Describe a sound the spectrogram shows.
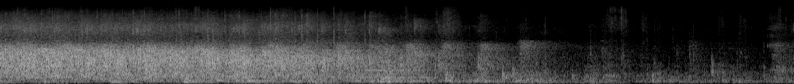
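Boots thud and shuffle on a wooden stage as men walk about.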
